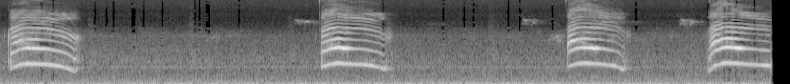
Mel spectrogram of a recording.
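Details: Domestic cat meowing: four short, clear meows, each sliding downward in pitch, spaced about two to three seconds apart with quiet gaps between.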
